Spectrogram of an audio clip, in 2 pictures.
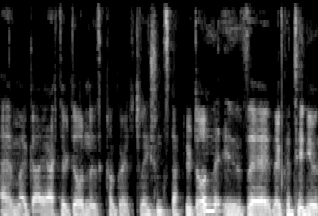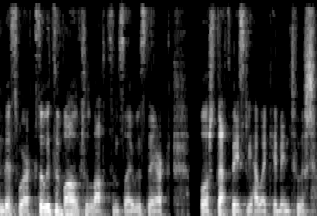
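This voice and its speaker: In an Irish accent, a woman with a very deep, low pitch talks at a very fast pace with lively intonation. The recording is very clean with a silent background. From Ireland. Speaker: sports nutrition researcher. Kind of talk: podcast interview.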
